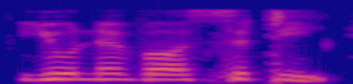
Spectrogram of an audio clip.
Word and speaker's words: university: look at these examples a university it starts with the vowel letter u what are the vowels a e i o u but the sound is of a consonant it sounds more like y o u therefore you will use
